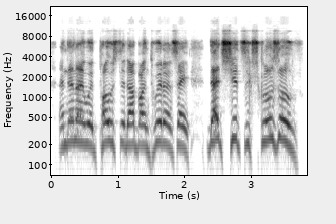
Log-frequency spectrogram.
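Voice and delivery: full podcast rant in a held Arnold voice; Austrian-accented action-star voice, kept up line after line; Arnold Schwarzenegger impression. Podcast host answering viewers in character as Arnold, Austrian action-star voice. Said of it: "enough Arnold questions".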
